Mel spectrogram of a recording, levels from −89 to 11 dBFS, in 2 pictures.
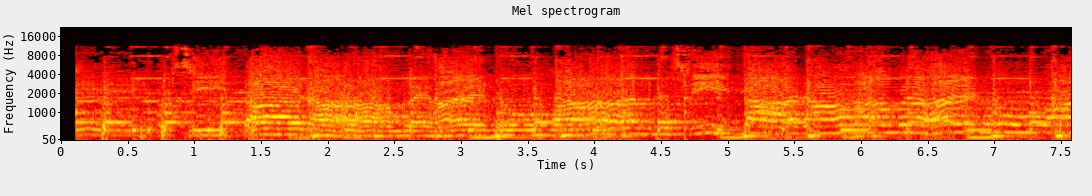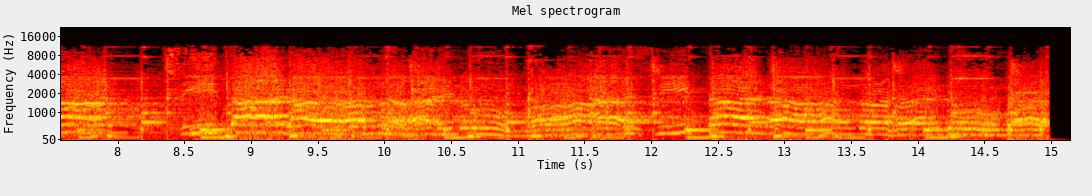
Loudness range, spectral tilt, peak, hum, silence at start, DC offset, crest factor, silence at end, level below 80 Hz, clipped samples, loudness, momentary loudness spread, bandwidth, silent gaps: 2 LU; -4 dB/octave; -8 dBFS; none; 0.1 s; under 0.1%; 12 dB; 0.15 s; -44 dBFS; under 0.1%; -19 LUFS; 5 LU; 12 kHz; none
